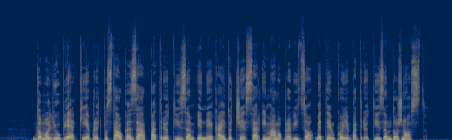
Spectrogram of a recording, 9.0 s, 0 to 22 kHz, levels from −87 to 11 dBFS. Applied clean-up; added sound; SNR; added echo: neural mask model DeepFilterNet 3.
